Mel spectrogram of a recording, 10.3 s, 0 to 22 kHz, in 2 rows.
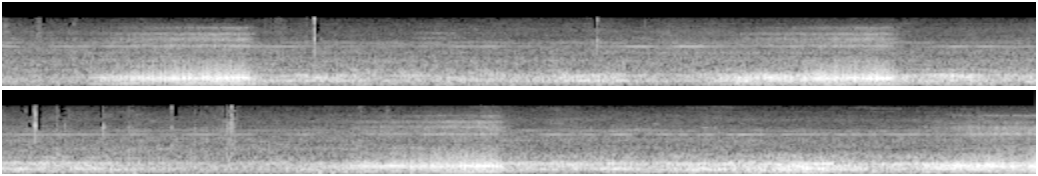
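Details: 12-week-old Leonberger puppy snoring while asleep after a morning at the park: rough, low, rattling breaths in a slow, uneven rhythm, about 19 a minute, over room noise.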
